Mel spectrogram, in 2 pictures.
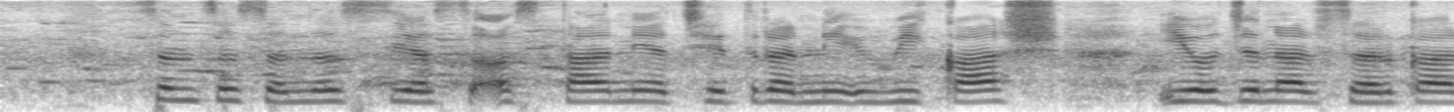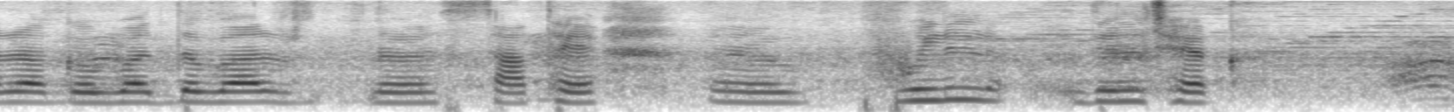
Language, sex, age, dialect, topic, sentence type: Magahi, female, 18-24, Northeastern/Surjapuri, banking, statement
